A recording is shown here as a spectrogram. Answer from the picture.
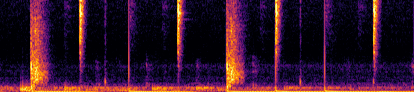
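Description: Electronic dance music from a DJ set: a four-on-the-floor kick drum about twice a second, short hi-hat ticks between the kicks, a steady deep bass and a held synth tone.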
